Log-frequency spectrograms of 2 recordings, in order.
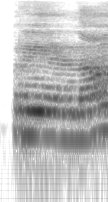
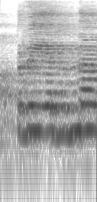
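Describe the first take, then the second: First: प्रेरणा with a retroflex ण, louder; teacher giving the right form; correct retroflex prerna. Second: प्रेरणा with a dental न, the error; the wrong way, dental n; teacher showing the error; wrong prerna, dental n. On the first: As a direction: curl the tongue for ण in प्रेरणा. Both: Shown as a demonstration. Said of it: "प्रेरणा नहीं".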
